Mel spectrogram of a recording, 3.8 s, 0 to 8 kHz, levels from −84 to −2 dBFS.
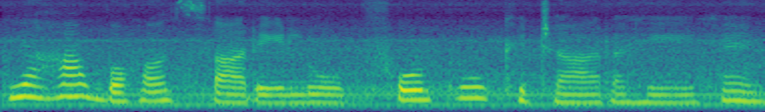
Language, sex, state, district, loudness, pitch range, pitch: Hindi, male, Madhya Pradesh, Katni, -17 LUFS, 170-225 Hz, 195 Hz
